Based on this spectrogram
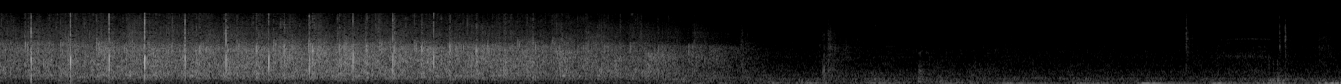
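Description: A church audience applauds to welcome the bishop's representative in the sanctuary. Dense, steady clapping lasts about seven seconds, then fades to a low hush with a few scattered thumps.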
